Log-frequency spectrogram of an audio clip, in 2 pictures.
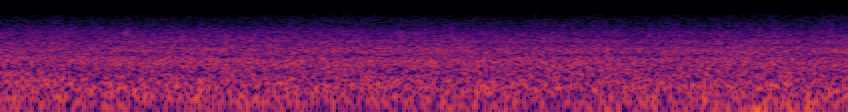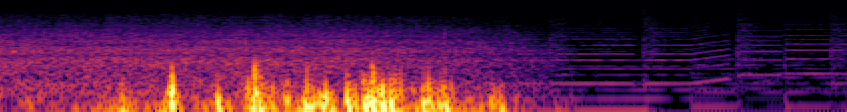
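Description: Steady rushing of a fast-flowing river current. About five seconds in, roughly two seconds of loud, low buffeting from wind on the microphone; background music starts near the end.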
